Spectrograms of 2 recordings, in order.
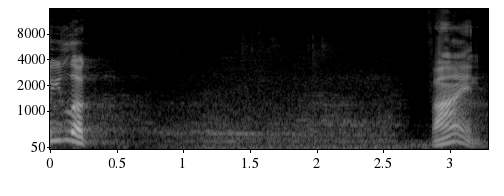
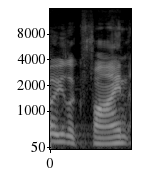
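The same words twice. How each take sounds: First: There is a long pause before the last word. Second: It is said straight through without a pause. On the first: The dress looks really attractive. The speaker calls it right. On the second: The dress looks merely acceptable. The speaker calls it wrong.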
